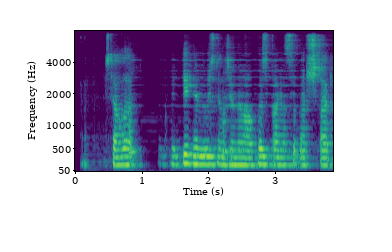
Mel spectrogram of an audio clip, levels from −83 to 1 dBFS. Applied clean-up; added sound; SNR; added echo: neural mask model DeepFilterNet 3.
